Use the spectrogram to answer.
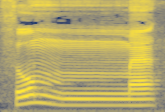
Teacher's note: Masukkan huruf mim dan keluarkan dengung di hidung selama 2 harakat. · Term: mim yang mempunyai sabdu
